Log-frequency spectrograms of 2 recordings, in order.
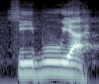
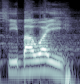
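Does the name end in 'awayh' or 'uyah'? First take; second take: uyah; awayh. First: The name ends with the sounds 'uyah'. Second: The name ends with the sounds 'awayh'. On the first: Hadith scholars prefer this reading. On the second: Language scholars prefer this reading.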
